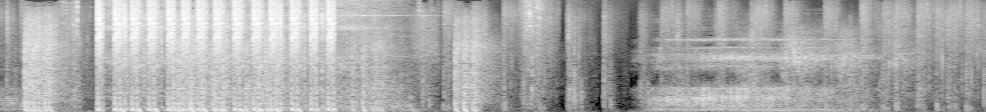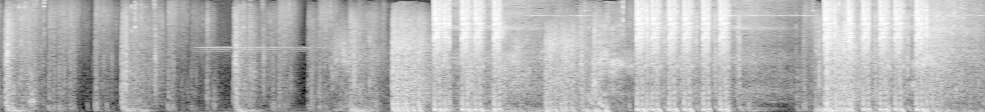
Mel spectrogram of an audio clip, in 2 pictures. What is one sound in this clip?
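A rapid-fire gun rattles in loud, fast bursts.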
